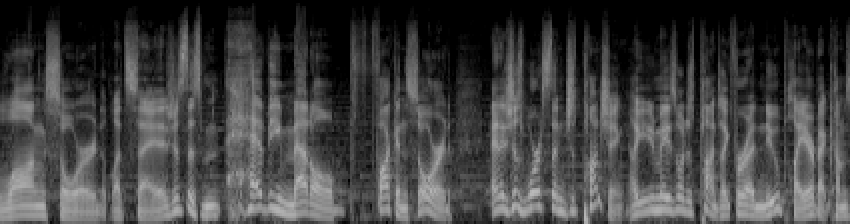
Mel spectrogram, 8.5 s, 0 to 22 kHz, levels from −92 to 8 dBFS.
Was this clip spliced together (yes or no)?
yes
